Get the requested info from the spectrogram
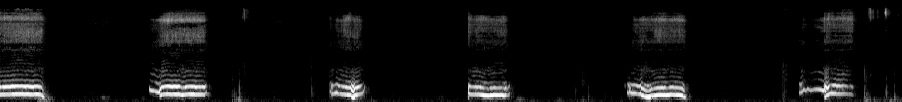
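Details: A cat snores in its sleep. Each breath is a humming, bending tone over a breathy hiss, lasting about a second and returning every three to four seconds, with near silence between.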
